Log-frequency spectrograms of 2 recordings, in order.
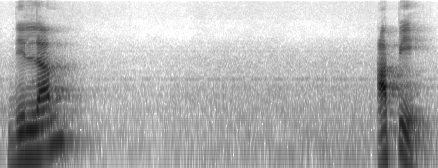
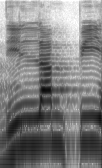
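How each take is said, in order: First: The two words are separate with the vowel pronounced. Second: The two words merge and the vowel is dropped. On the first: "이걸 분해하면은" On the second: "단어가 하나가 어, 빠졌다겠죠?"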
